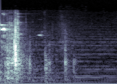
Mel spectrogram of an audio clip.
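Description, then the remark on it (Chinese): A girl pushes open the door of an inn on a cold, heavily raining day: a quick latch click and a soft thunk, then a few faint mechanical rattles fading out. Quiet, with no voices. “女孩推开门”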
